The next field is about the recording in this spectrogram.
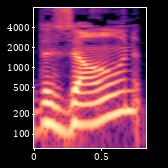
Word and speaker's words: DAZN: They pronounce it the Zone, but it's like D-A-Z-N.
